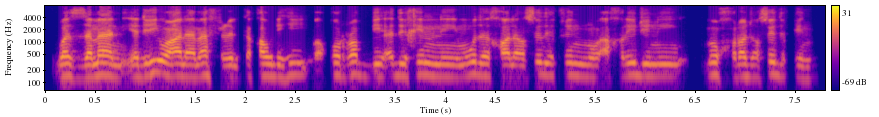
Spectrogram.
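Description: A man teaching the variant readings of the Quran, explaining rules and slowly sounding out words to demonstrate pronunciation. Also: fairly high pitch, dry recording, dull audio. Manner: explanatory, slows down to sound out words, self-correcting. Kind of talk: religious lesson on recitation variants.

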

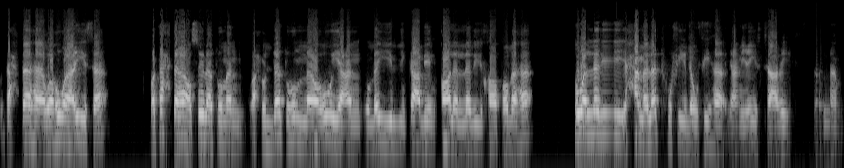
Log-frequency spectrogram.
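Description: A man teaching variant Quran readings, deliberate and methodical, slowing down to intone the quoted verses. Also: fairly high pitch, no echo. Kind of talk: explaining variant Quran recitations. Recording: dull dry lo-fi recording.

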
